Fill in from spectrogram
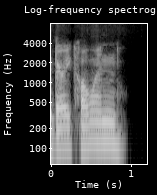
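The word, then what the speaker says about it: Barry Keoghan: Am I saying his name right? Barry Cohen? – Yes.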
